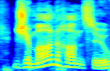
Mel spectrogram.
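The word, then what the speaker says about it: Djimon Hounsou: This is actually a 2015 film starring Jimon Hansu, which, by the way, is how you pronounce his fucking name.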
